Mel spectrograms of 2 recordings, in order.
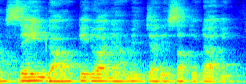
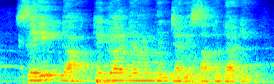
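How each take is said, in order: No difference in how they are said.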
